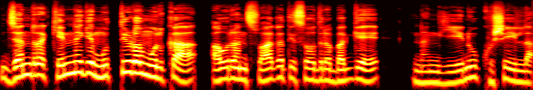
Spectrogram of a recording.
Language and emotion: Kannada, sad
